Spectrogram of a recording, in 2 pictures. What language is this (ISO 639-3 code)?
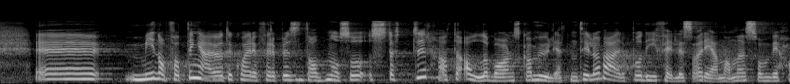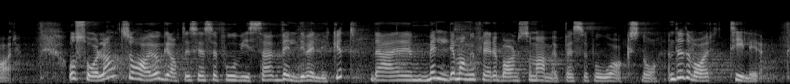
nor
